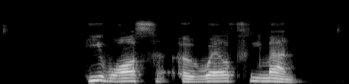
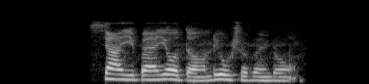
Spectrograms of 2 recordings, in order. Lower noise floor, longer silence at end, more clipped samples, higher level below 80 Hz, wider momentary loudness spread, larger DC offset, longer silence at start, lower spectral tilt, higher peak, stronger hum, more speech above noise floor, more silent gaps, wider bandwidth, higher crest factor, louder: second, -82 dBFS vs -88 dBFS; second, 0.55 s vs 0.75 s; neither; first, -56 dBFS vs -64 dBFS; first, 13 LU vs 9 LU; neither; about the same, 0.9 s vs 0.95 s; about the same, -7 dB/octave vs -6 dB/octave; about the same, -2 dBFS vs -2 dBFS; neither; second, 65 dB vs 69 dB; neither; about the same, 8 kHz vs 7.8 kHz; about the same, 18 dB vs 18 dB; about the same, -18 LUFS vs -19 LUFS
